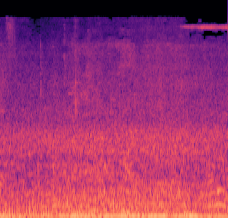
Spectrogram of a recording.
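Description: Steady outdoor street noise with a low rumble, like traffic on a nearby road.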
